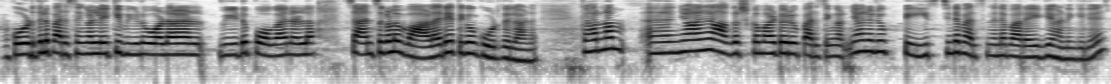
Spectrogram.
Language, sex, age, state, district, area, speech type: Malayalam, female, 18-30, Kerala, Wayanad, rural, spontaneous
